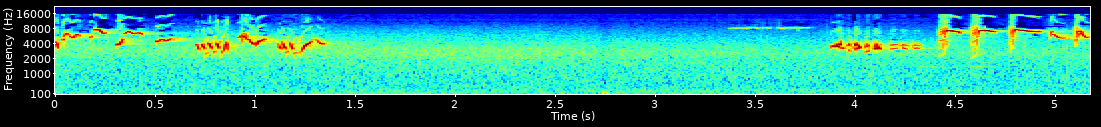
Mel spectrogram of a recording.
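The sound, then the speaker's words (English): A male European robin sings two bursts of high, thin, warbling phrases separated by a few seconds of quiet, clear over a soft background hiss. “So males, robins will usually start their singing about an hour before sunrise in the morning, and then they'll stop their singing about a half an hour after sunset in the evening.”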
